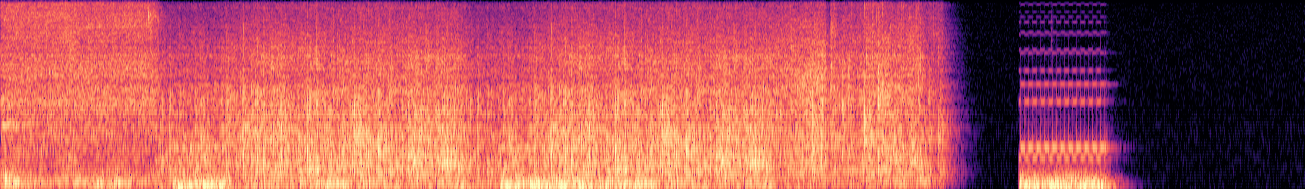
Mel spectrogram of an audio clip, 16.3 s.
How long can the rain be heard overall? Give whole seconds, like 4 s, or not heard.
12 s.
